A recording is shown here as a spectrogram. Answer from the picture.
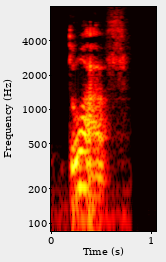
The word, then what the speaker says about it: doivent: They must is il or elle doivent. DOIVENT. So also spelt with that silent ENT on the end.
